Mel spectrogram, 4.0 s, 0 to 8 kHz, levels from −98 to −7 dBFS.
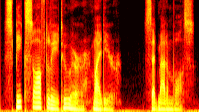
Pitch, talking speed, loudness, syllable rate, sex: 95 Hz, 135 wpm, -19 LUFS, 3.7 syllables/s, male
